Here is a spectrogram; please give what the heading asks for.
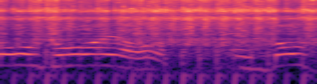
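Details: Second Gravely project's small single-cylinder engine on its first start-up after installing the gas tank and tightening the throttle rod: a steady, even idle thump under a voice with no hunting or surging. The owner is unsure whether oil is seeping into the exhaust. Normal running.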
